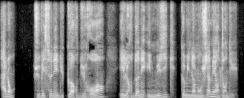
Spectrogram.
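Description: Brief: man voicing a commanding young hobbit for a storybook, raised, husky, lively. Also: medium pitch, a little fast, no room sound, studio quality, voice pushed up, natural voice. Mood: urgent. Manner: urgent, commanding. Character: bold young male hobbit rallying his people. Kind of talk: audiobook reading.

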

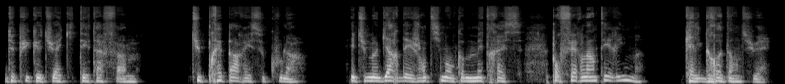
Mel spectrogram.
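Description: Scorned woman in a classic novel audiobook, high, husky and accusing; male narrator doubling. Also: moderate pace, a little mellow, no echo, clean studio sound. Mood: mocking. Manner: accusing, bitter, rising to screams. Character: furious jilted woman, mistress, shrill in rage. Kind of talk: audiobook reading.

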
